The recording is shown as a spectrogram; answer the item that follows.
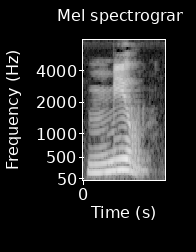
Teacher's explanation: इदगाम बिला गुन्ना करेंगे, यानी बगैर गुन्ने के पढ़ेंगे। कैसे? मिर, नून की आवाज़ ख़त्म हो जाएगी, मिर।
